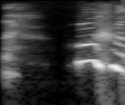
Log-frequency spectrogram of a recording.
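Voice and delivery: high excited woo-hoo; excited cat voice. Retold or imitated. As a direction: squeal it like a gleeful cat. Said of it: "mannerisms he does as Princess Donut".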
